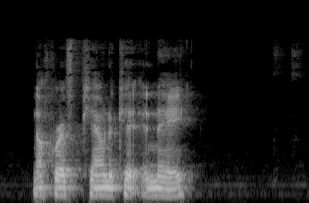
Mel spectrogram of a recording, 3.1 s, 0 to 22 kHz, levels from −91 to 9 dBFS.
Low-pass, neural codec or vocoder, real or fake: 10.8 kHz; none; real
